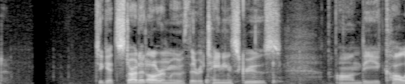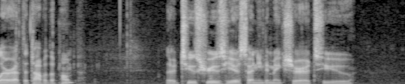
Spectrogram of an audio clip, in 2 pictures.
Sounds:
Speech

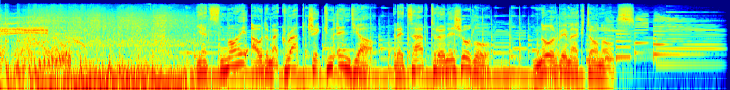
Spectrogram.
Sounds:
Speech, Music

